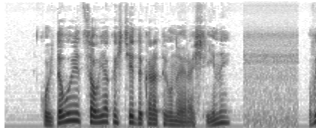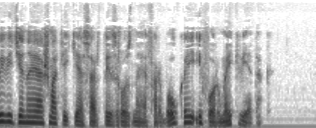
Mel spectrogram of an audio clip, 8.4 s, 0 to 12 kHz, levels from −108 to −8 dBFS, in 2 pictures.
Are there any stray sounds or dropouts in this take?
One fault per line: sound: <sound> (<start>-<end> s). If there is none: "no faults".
no faults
